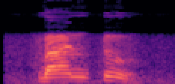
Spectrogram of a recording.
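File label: "bantu", Indonesian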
